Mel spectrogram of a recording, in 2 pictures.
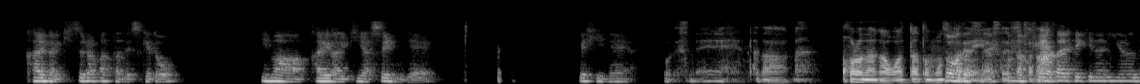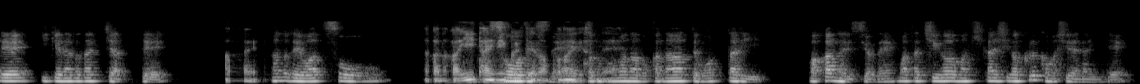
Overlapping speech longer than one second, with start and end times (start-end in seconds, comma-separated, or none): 9.4-10.7, 16.3-17.6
